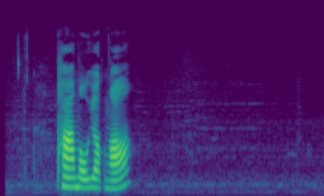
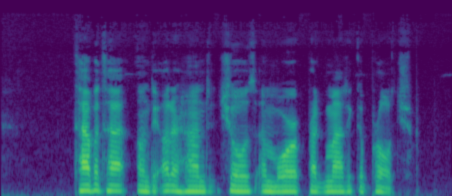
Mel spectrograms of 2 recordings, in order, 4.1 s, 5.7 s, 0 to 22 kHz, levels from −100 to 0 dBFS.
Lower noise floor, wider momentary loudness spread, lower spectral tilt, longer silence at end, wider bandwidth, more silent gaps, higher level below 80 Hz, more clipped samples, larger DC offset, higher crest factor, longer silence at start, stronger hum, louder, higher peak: about the same, -72 dBFS vs -69 dBFS; about the same, 9 LU vs 9 LU; second, -6 dB/octave vs -7.5 dB/octave; first, 2.45 s vs 0.55 s; first, 11 kHz vs 7.2 kHz; neither; second, -82 dBFS vs -58 dBFS; neither; neither; about the same, 22 dB vs 20 dB; second, 0.75 s vs 0.95 s; neither; first, -24 LUFS vs -28 LUFS; about the same, -6 dBFS vs -8 dBFS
